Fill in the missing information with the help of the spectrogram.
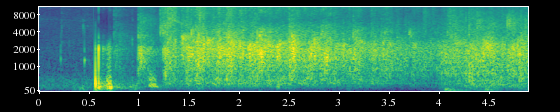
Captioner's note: applause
